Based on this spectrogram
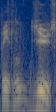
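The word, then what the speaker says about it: Betelgeuse: name from yeah but it's pronounced Beetlejuice but it's not spelled that way yeah anyway maybe yes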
